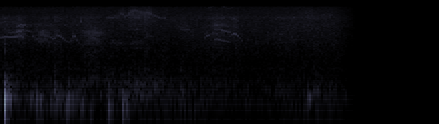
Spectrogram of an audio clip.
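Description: A single sharp click of a handheld microphone being handled as it is passed to the next speaker, then faint room noise with a few faint high squeaks. The sound drops out to dead silence about three and a half seconds in.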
